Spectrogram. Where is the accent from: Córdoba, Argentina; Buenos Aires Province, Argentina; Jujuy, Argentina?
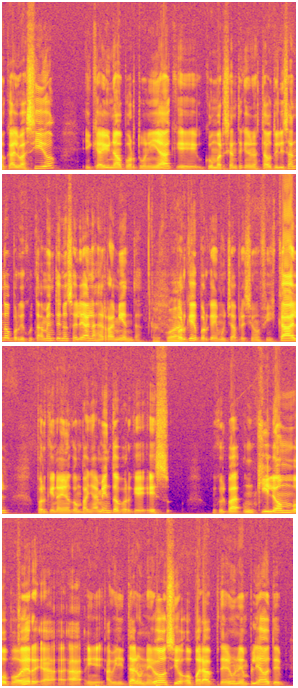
Buenos Aires Province, Argentina; Pilar; yo soy de Pilar, represento una de las cámaras de comercio del distrito. Vengo de familia comerciante de toda la vida. Me crié entre las góndolas.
